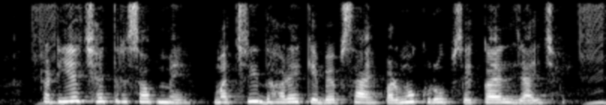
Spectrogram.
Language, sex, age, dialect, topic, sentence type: Magahi, male, 18-24, Western, agriculture, statement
